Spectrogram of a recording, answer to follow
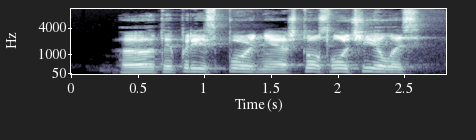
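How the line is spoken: Bark. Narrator (Russian): рявкнул Дилри

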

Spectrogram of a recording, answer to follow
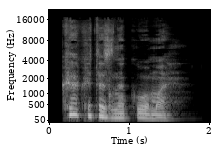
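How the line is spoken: Sighing. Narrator (Russian): вздохнула лаванда

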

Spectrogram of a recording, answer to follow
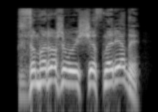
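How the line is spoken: Wry snort. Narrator (Russian): хмыкнул я

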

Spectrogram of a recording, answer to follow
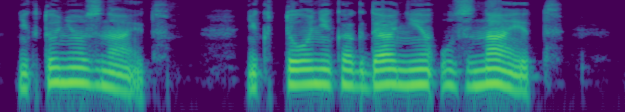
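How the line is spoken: Muttering to herself. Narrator (Russian): бормотала она про себя

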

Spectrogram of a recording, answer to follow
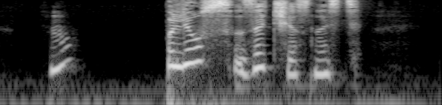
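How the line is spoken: Quiet remark. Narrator (Russian): негромко отметила я

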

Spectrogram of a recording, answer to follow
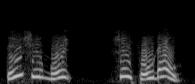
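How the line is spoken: Cry out. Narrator (Vietnamese): Mai Siêu Phong kêu lên

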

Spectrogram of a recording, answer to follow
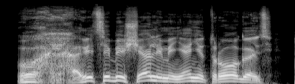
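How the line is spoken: Grumbling. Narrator (Russian): проворчал я

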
